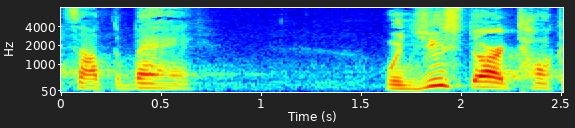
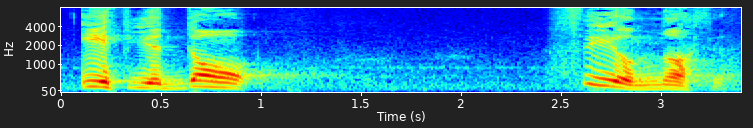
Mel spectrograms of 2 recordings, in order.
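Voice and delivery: quiet, halting Louisiana drawl; slow Louisiana delivery with long pauses between phrases; Louisiana accent; 3 dB quieter, slower than usual. Acted. Preacher quoting a visiting doctor on saved folks, Louisiana accent. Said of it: "in my best Louisiana accent".

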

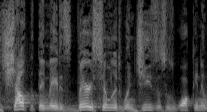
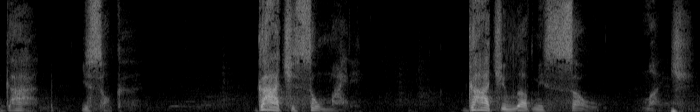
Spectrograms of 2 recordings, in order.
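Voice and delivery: soft, much quieter prayer, slow and reverent; hushed prayer; 5 semitones lower, 7 dB quieter than usual. Acted. Preacher models praising God before anything, hushed prayer. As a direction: pray it close and low, almost breathing it.

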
